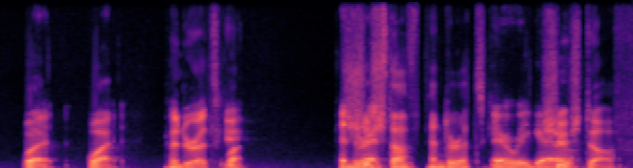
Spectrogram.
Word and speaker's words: Krzysztof: Patrick just gets all crazy with the pronouncing this name. What? Penderecki. What? Krzysztof Penderecki.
